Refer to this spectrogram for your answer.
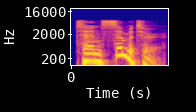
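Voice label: "tensimeter", British English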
